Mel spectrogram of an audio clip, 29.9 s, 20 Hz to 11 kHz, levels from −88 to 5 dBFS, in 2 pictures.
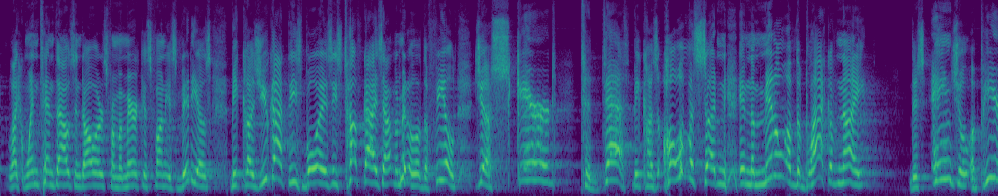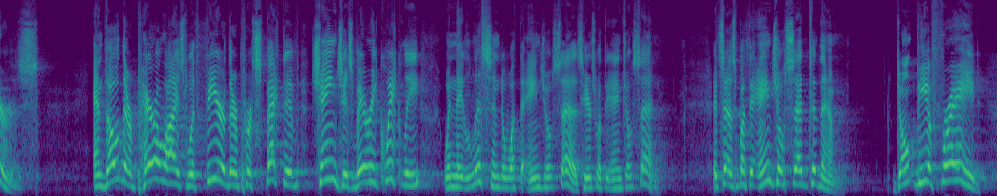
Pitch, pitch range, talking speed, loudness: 230 Hz, 200-280 Hz, 155 wpm, -24 LUFS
